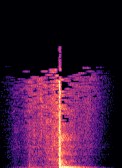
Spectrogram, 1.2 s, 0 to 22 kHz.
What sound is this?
Closing a 64 years old book, hard covered and filled with a very thin kind of paper.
